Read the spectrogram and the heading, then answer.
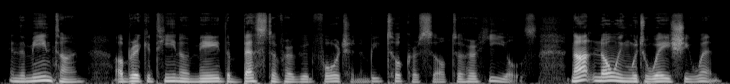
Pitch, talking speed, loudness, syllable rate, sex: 135 Hz, 190 wpm, -22 LUFS, 5.2 syllables/s, male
